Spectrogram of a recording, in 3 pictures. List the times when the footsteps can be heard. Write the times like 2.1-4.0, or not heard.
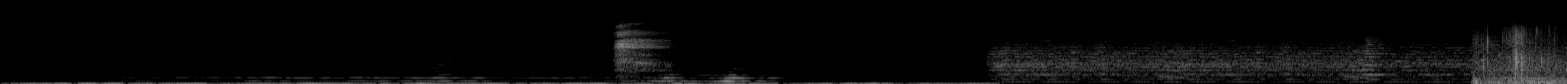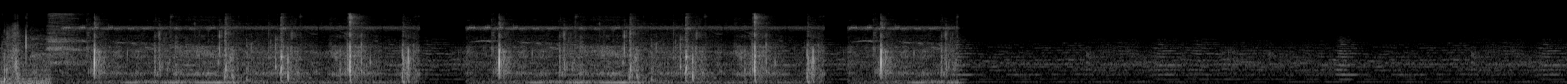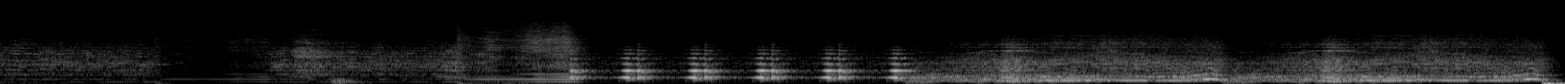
14.7-25.3.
